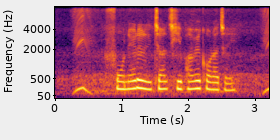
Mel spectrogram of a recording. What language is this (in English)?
Bangla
